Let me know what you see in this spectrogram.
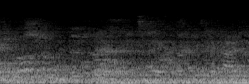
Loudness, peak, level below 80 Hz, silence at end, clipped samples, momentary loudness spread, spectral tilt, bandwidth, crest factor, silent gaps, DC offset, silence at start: -29 LUFS; -14 dBFS; -36 dBFS; 0 s; under 0.1%; 2 LU; -7 dB/octave; 10.5 kHz; 12 dB; none; under 0.1%; 0 s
